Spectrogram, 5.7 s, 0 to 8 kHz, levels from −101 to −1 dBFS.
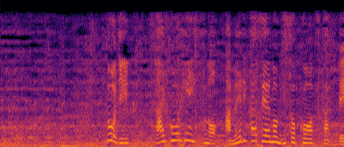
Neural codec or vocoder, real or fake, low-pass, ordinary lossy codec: codec, 16 kHz, 4 kbps, FreqCodec, larger model; fake; 7.2 kHz; AAC, 48 kbps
